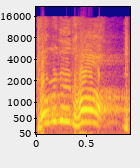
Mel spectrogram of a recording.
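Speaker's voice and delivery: shrill, very high, loud shout. Retelling a zip line instructor yelling as the speaker came in fast: imitating an instructor yelling. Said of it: "he yells out".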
